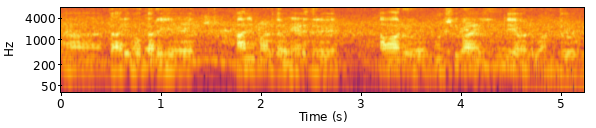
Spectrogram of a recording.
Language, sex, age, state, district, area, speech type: Kannada, male, 60+, Karnataka, Udupi, rural, spontaneous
